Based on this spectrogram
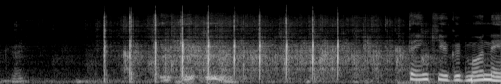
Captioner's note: attendees applauding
